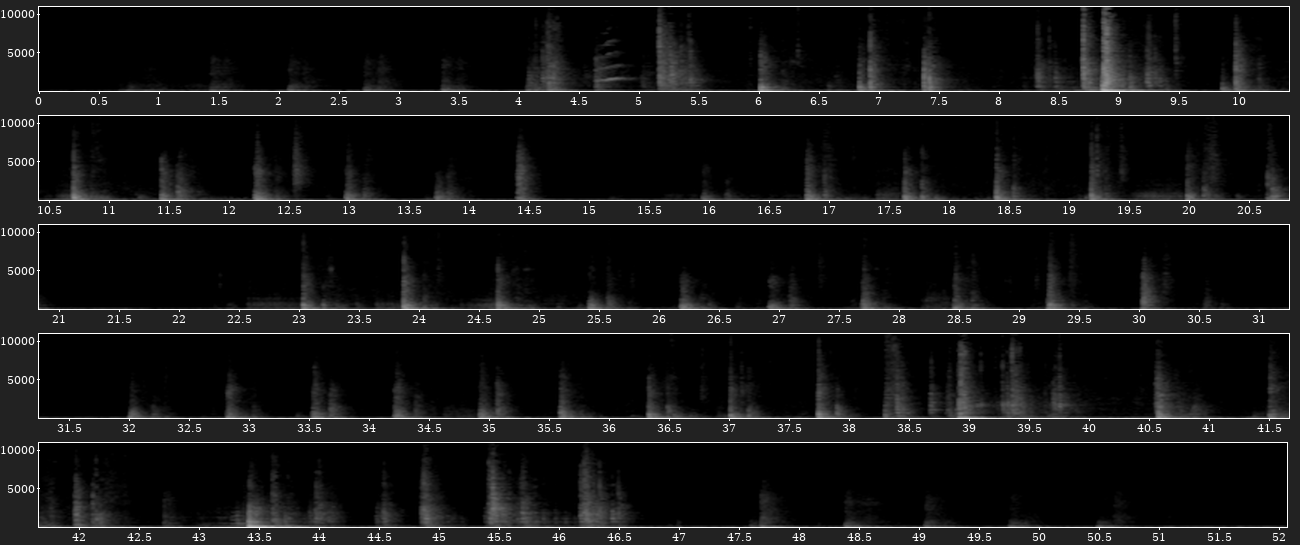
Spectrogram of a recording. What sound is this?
A man with hard-sole dress shoes walking on a creaky wooden floor and opening and closing a door.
